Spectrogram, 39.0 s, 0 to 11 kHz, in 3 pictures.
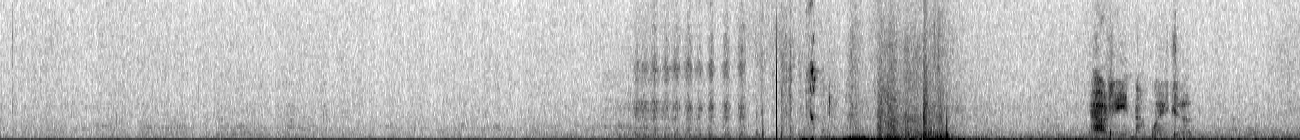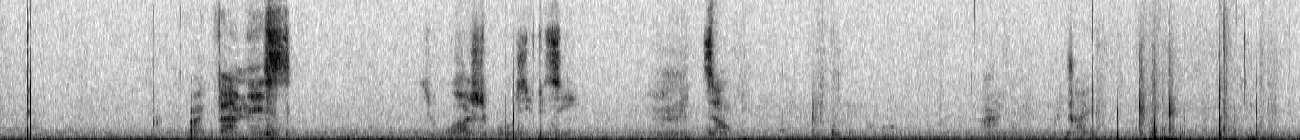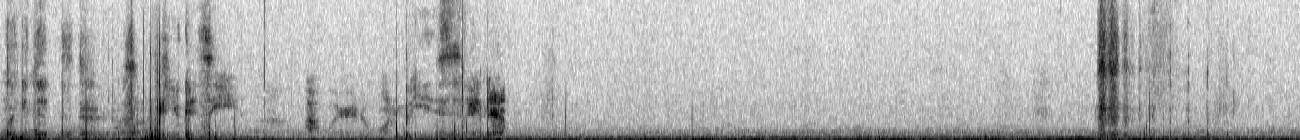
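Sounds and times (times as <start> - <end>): rustling: 6.4 - 9.8
person whispering: 10.9 - 12.0, 14.8 - 16.0, 17.2 - 18.8, 19.9 - 20.4, 22.7 - 24.1, 26.0 - 28.4, 29.0 - 31.1.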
